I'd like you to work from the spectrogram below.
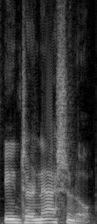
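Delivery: International stressed on NA; inter-NA-tional. Shown as a demonstration. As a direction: push the NA of International. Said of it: "c'est là qu'il va falloir que je fasse mon effort".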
